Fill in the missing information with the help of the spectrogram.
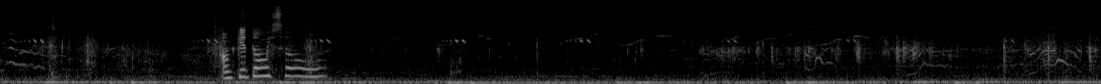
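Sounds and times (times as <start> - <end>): kittens mewing: 0.0 - 0.6.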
